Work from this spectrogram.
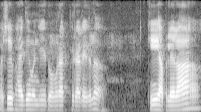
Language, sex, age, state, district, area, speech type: Marathi, male, 30-45, Maharashtra, Akola, urban, spontaneous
